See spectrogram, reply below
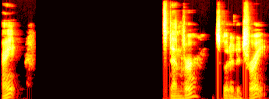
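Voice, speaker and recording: A man on a live stream, chatting in a loose, rambling way and laughing at his own slips. His voice is very bright and forceful and a bit low for a man. It is recorded dry and close, with no room sound. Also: sing-song, slow pace, vocal fry, slightly rough, no room sound. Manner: rambling, self-deprecating, trails off and restarts. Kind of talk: casual live-stream commentary.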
